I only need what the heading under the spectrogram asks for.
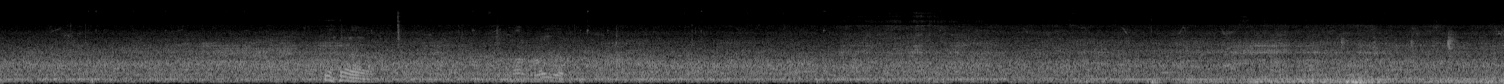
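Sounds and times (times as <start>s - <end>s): wind buffeting microphone: 7.8s - 15.0s.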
